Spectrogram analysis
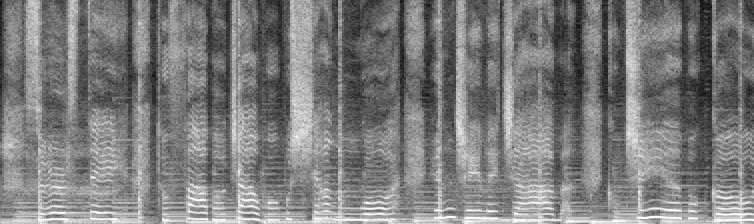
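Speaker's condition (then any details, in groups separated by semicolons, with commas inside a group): No condition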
